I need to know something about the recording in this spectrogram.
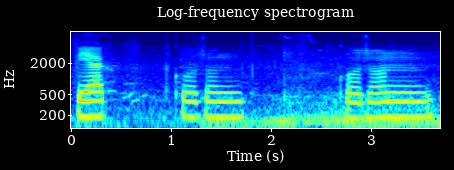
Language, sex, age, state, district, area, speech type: Odia, female, 18-30, Odisha, Balangir, urban, spontaneous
